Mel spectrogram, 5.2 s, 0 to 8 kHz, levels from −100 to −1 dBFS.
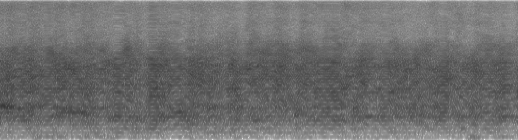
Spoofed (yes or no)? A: yes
